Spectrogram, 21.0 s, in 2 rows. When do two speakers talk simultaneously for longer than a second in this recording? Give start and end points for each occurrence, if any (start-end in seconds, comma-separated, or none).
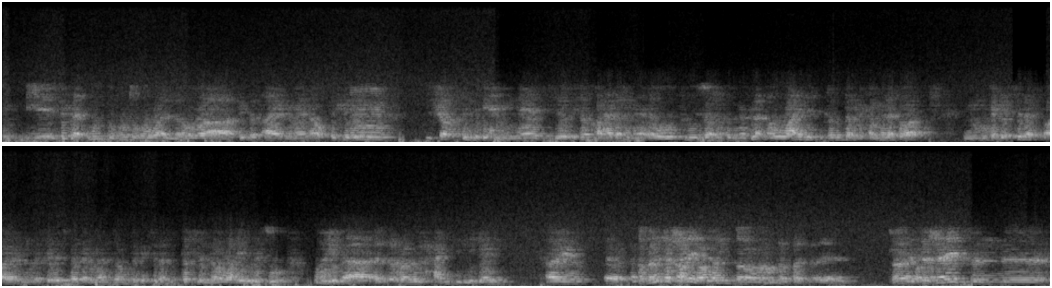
16.9-18.1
